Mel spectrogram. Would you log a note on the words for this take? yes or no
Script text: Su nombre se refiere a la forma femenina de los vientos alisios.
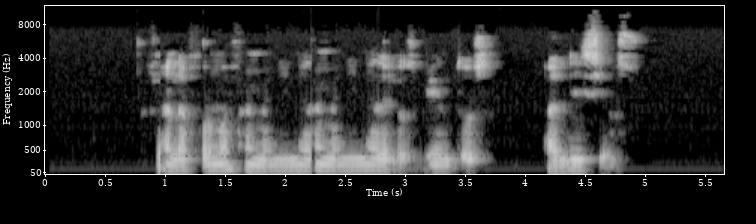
yes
